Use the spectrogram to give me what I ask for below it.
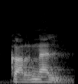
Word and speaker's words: colonel: یہ ایک ورڈ ہے کرنل, اس کی اسپیلنگ دیکھیے COLONEL. اس میں L ہے لیکن اسے R پڑھا جاتا ہے, اس کو کہا جاتا ہے کرنل.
